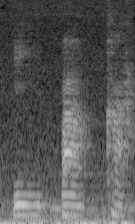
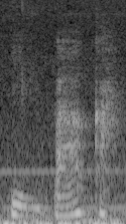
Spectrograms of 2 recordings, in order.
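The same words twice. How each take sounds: First: All syllables stay on one level pitch. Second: The pitch moves between low and high syllables. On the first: The speaker calls it right. "re re re" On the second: The speaker calls it wrong. "the stress on that word ibaka will be domido"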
